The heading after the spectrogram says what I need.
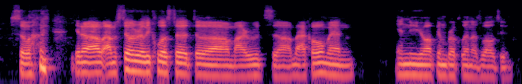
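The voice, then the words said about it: Strong Trinidadian accent. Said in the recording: “if you can hear my accent, it sounds like I just got here yesterday”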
